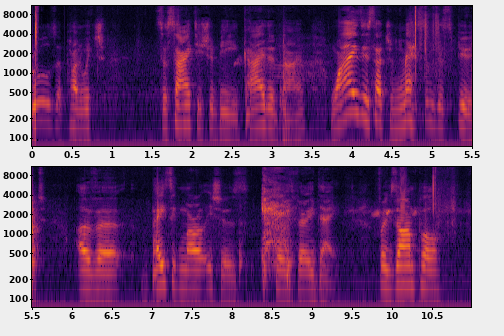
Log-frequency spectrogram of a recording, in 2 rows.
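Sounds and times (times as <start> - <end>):
speech: 0.0 - 10.8
nasal frog croaks: 9.6 - 10.4.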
